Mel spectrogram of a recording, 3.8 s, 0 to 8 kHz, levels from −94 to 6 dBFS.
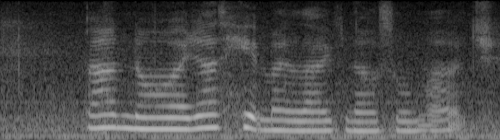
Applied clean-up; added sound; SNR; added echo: none; Aircraft; 20 dB; none.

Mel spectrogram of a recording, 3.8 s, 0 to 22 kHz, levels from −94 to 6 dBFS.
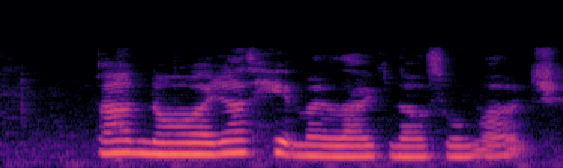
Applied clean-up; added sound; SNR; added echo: classical method log-MMSE.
